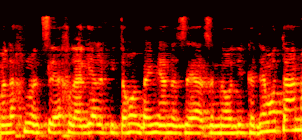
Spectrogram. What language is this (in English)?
Hebrew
